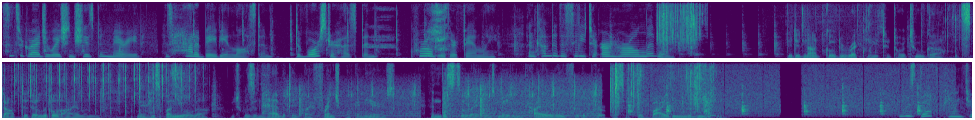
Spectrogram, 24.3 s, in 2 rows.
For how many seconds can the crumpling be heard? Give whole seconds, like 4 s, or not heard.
2 s.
